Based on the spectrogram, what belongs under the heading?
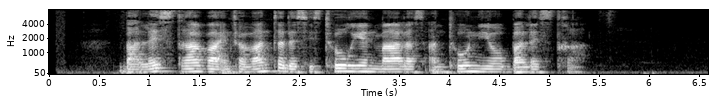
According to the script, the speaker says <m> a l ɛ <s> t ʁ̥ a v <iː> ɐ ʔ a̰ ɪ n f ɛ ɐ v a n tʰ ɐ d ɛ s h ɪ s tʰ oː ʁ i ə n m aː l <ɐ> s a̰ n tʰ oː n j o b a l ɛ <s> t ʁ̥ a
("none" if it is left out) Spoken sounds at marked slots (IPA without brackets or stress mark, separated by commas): b, s, aː, ɐ, s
